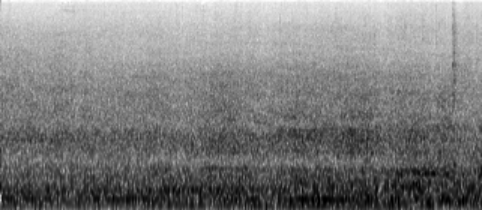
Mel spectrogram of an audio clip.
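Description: A car's steady rumble on a road, a broad, constant roar of engine and tire noise with a low hum underneath, holding at an even level throughout with no voices.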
